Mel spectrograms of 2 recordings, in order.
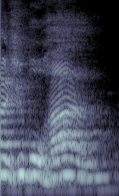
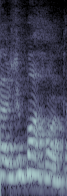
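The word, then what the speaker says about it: Aljubarrota: Alguns chamam Agiborra, tanto faz, mas o nome da pronúncia no português é Agibarrota, né?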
